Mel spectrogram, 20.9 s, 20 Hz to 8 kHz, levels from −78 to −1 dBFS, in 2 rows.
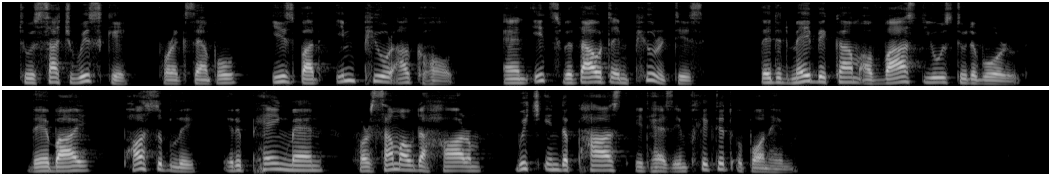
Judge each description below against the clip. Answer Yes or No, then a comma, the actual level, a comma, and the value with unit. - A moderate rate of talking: No, slow, 125 wpm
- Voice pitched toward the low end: No, medium, 155 Hz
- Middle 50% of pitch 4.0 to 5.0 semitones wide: Yes, average, 4.4 semitones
